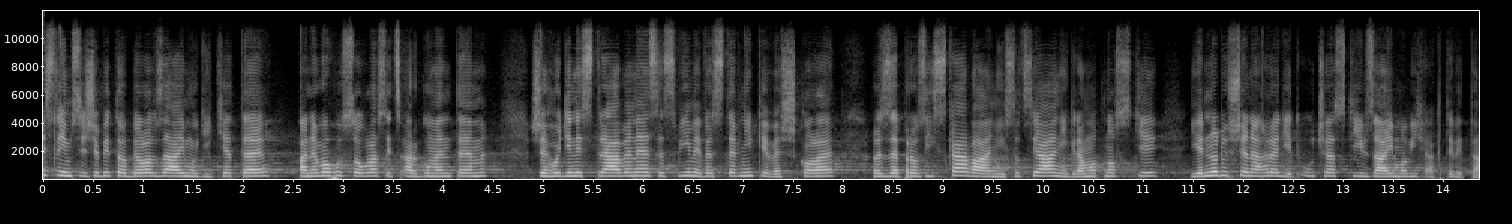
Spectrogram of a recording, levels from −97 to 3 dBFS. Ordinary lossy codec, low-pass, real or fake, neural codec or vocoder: Opus, 64 kbps; 10.8 kHz; fake; codec, 44.1 kHz, 7.8 kbps, DAC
